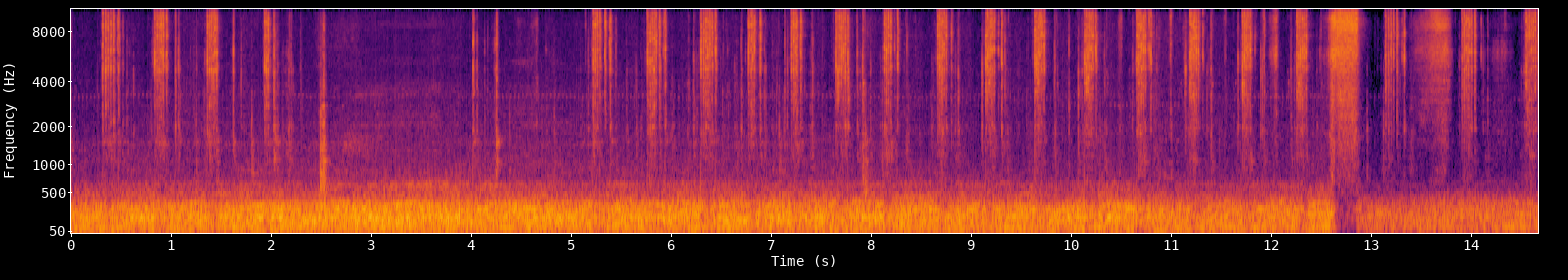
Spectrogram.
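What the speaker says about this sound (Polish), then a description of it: "Odkręcam teraz listwę." Unscrewing the gas injector rail on a 1.6 AEE Golf 3: a steady run of quick ratcheting clicks from a hand tool over a constant low engine-bay drone, close and moderately loud, with a brief pause near the end.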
